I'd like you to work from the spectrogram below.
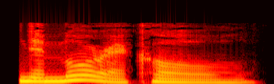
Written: nemoricole

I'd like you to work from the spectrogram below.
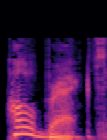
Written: hobrecht

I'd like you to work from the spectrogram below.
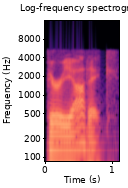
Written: periodic

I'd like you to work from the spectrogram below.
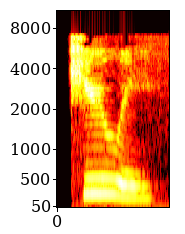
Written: huie

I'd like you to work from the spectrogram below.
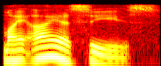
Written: myiases

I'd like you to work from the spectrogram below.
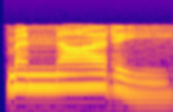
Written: Menotti

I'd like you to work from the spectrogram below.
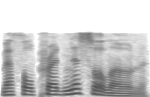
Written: methylprednisolone

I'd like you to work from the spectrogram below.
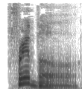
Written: fribbler

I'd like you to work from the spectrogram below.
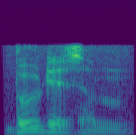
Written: Buddhism

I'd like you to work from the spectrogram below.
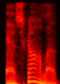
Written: escallop

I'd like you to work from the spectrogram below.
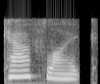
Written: calflike

